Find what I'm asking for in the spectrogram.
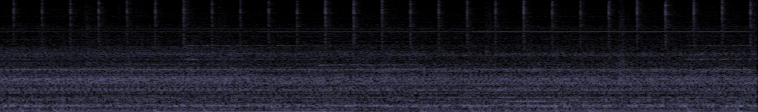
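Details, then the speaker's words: Propane heater modified with a fan dimmer and propane regulator: even piezo igniter ticks about three a second over a steady fan-and-burner roar; the piezo now sparks continuously. "you can still hear that clicking from the piezo but that piezo will be on all the time now"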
